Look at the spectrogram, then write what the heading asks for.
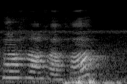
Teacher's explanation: If air is passed through the glottis when it is nerved as in figure 13b, the result is a fricative sound for which the symbol is H. This sound is not very different from a whisper vowel. It is called a voiceless glottal fricative.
